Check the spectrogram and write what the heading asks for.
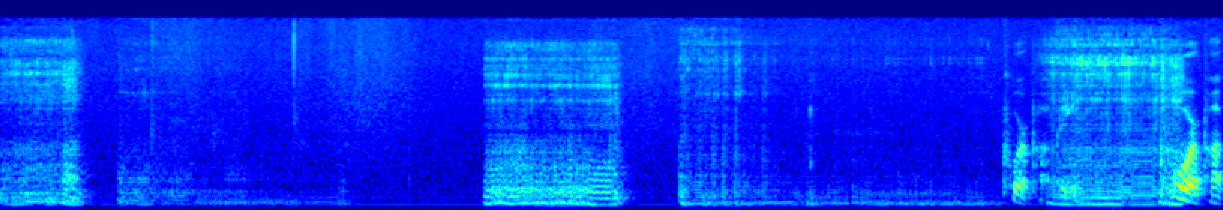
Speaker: Mandy went to the mall today and now listen to her have you ever heard a dog snore as loud as that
